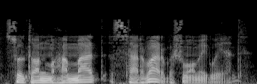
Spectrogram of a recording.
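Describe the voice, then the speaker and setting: A man anchoring a news report, formal with lively intonation. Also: low-pitched, creaky, no echo.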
